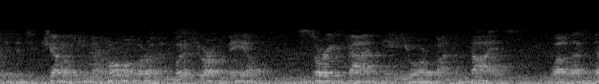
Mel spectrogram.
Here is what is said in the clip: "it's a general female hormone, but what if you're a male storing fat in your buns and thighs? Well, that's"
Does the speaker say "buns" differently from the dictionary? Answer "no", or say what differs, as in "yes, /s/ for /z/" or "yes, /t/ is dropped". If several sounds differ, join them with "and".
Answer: yes, /z/ is dropped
